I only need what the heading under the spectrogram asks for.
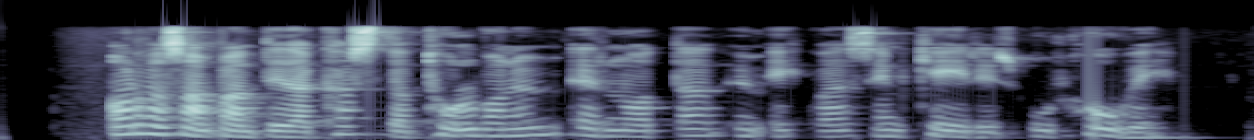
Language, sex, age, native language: Icelandic, female, 60-69, Icelandic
